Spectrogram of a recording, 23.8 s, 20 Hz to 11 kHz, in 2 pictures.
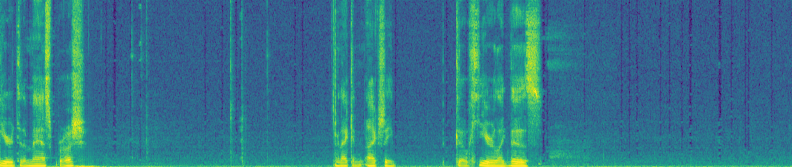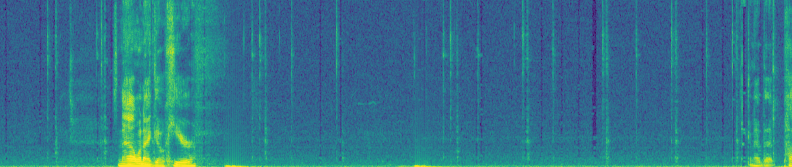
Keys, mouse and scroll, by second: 1.1 f, 1.9 click, 2.1 click, 3.4 middle click, 3.6 middle click, 4.0 click, 13.3 click, 13.4 click, 14.0 click, 14.1 click, 15.2 f, 15.6 click, 16.2 click, 18.1 f, 18.5 click, 18.6 click, 19.0 click, 20.1 click, 21.9 click, 22.4 click, 23.1-23.6 scroll down 2, 23.4 middle click.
